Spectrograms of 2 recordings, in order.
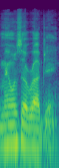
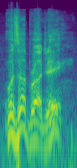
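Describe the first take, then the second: First: It is said in a relaxed, natural way. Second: It is said in a stiff, put-on way.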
